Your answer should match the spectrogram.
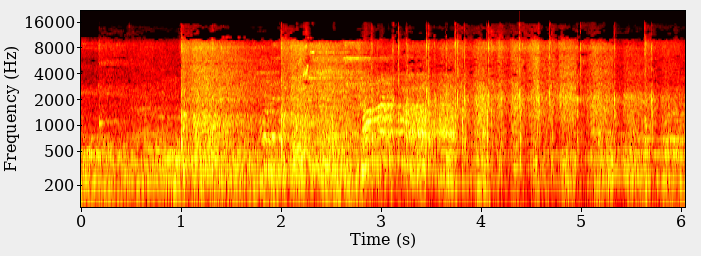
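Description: Doubles badminton play in a large hall: sharp racket hits on the shuttlecock mixed with players' voices, with a quick run of sharp knocks in the second half.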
